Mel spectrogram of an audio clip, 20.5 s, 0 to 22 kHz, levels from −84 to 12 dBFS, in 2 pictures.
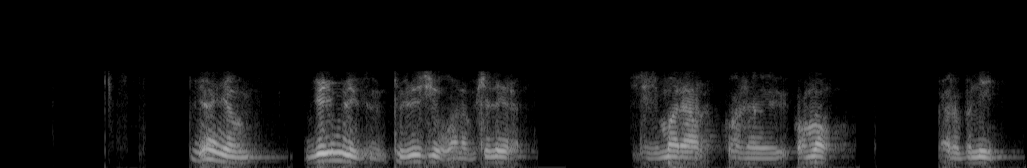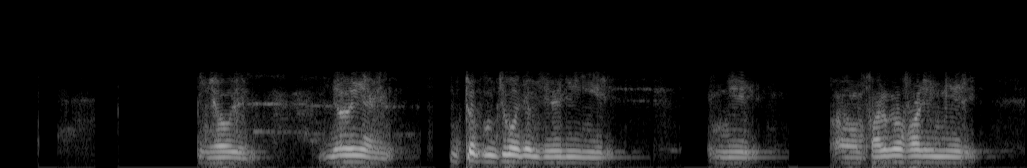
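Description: Speech squeezed through the RealAudio 14.4 codec for the whole clip: nothing above 3.8 kHz, heavy gargly smearing, consistent with an 8 kbit/s dial-up stream.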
